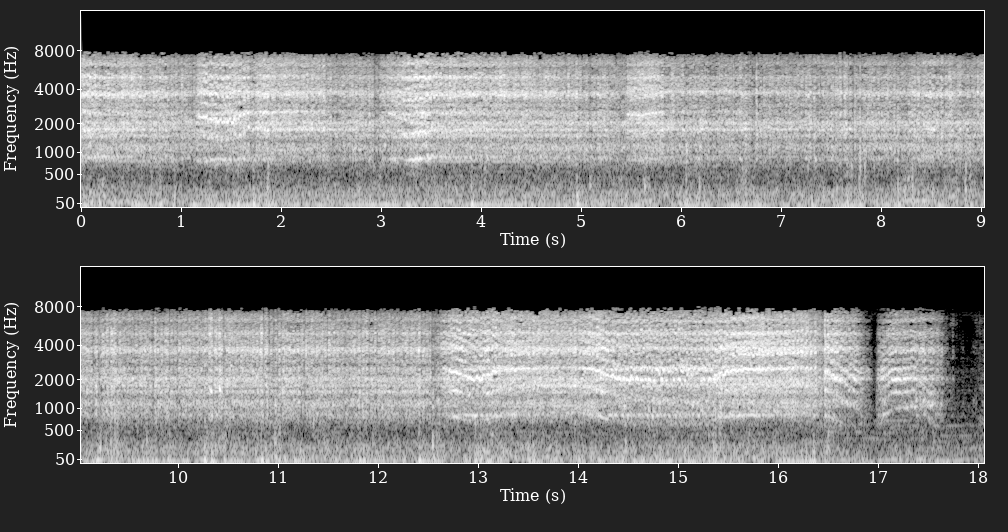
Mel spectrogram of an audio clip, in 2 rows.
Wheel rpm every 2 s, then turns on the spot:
220, 220, 230, 230, 230, 240, 230, 210, 110.
16-18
